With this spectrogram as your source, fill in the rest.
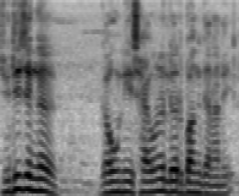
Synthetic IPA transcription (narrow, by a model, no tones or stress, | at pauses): zudizɐŋɯ | ɡawnisajownɐlɐɾbaŋzananaj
